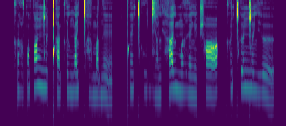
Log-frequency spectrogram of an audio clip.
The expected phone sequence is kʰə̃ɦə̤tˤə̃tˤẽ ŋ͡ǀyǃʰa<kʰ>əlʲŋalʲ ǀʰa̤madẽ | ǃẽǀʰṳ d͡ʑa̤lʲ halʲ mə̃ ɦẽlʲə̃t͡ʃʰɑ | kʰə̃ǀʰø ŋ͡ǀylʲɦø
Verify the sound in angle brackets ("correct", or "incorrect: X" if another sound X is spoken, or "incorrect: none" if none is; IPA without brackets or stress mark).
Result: correct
